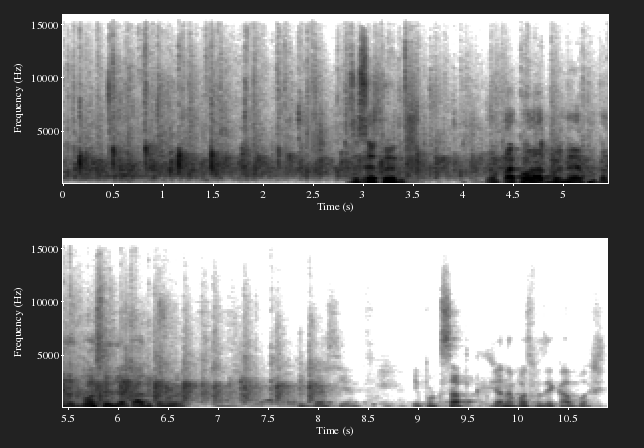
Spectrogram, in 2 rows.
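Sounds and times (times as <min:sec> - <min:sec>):
audience applause: 0:00.0 - 0:08.1
speech: 0:02.8 - 0:06.8, 0:07.9 - 0:10.8.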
